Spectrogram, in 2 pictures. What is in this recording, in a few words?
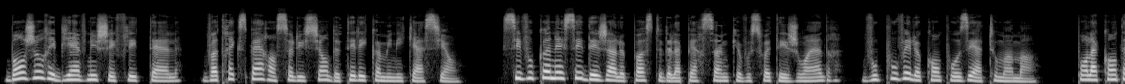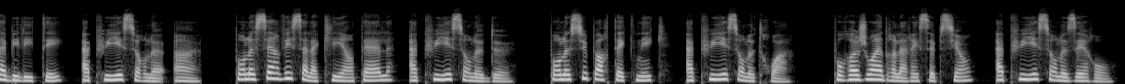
NATURAL2 VOICE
